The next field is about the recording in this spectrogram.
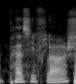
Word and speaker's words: Persiflage: Passiflage. Ja, äh, Persiflage. Persiflage, genau.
